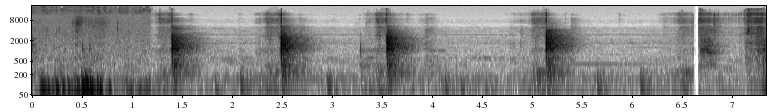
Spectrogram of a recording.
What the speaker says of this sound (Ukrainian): я беру два кабачка вагою 1 кг і нарізаю кожен кабачок такими товстими колечками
